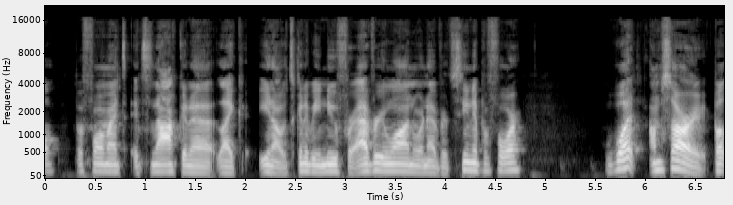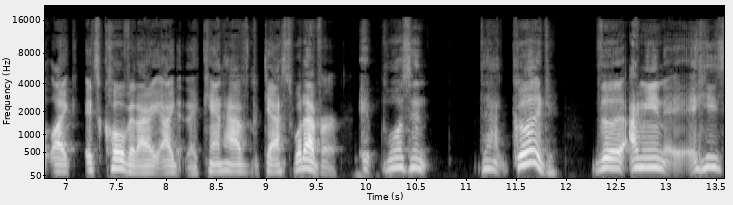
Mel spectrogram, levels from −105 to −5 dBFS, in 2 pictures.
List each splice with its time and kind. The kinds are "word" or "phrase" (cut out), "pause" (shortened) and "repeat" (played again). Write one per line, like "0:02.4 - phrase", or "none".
0:08.1 - word
0:09.8 - pause
0:12.0 - pause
